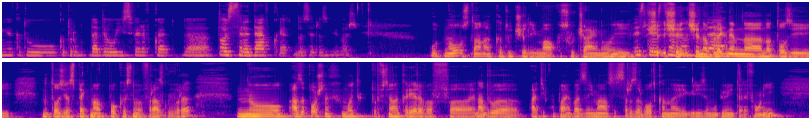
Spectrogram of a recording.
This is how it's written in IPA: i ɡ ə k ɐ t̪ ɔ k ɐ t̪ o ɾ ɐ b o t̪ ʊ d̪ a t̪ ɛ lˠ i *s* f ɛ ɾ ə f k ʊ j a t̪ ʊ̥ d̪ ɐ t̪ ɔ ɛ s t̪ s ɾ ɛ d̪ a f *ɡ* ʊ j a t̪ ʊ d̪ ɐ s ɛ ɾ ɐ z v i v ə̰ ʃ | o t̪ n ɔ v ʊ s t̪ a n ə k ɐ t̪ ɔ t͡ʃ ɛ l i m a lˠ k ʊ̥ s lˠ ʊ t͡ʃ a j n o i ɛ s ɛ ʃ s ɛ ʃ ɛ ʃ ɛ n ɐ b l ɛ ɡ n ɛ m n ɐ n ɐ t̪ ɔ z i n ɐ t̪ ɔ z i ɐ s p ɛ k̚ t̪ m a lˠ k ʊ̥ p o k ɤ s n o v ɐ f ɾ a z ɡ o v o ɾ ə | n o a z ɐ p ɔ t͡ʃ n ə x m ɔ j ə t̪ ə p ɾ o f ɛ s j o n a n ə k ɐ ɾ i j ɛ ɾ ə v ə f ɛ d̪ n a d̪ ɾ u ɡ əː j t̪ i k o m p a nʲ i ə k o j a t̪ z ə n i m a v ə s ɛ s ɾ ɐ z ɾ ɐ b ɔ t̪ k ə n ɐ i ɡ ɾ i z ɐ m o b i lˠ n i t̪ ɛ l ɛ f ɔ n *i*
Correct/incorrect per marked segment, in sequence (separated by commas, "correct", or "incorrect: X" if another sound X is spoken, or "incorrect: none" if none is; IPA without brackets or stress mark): correct, incorrect: k, correct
